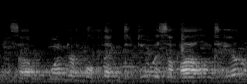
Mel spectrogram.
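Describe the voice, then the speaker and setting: A woman's voice: fairly low pitch, fast, crowd noise. A woman who volunteers as a scuba diver presents to visitors in a live aquarium talk, speaking from underwater. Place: underwater in aquarium tank, through diver communication system. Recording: echoey diver mask microphone, background noise.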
